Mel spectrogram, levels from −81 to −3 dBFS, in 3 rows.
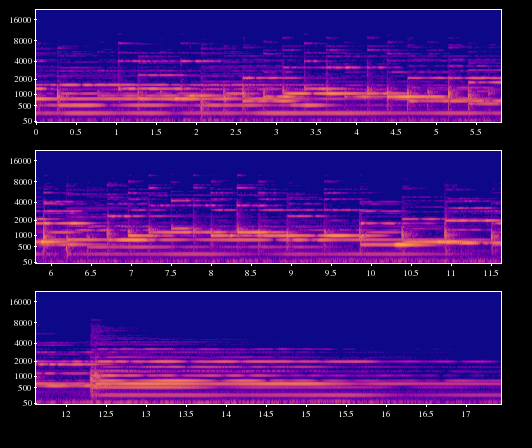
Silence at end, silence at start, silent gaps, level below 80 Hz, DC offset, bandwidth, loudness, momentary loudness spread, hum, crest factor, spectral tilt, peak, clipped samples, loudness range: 0 s; 0 s; none; -56 dBFS; under 0.1%; 10.5 kHz; -30 LUFS; 11 LU; none; 18 dB; -3.5 dB/octave; -12 dBFS; under 0.1%; 3 LU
